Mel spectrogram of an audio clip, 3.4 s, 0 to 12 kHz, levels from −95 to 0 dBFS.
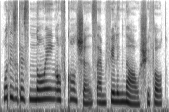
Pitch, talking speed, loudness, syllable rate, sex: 235 Hz, 215 wpm, -16 LUFS, 5.1 syllables/s, female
